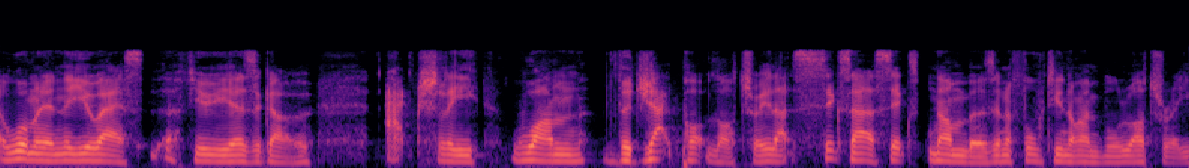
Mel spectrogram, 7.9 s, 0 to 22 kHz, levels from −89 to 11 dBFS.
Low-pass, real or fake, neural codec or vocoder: 7.2 kHz; fake; codec, 16 kHz, 8 kbps, FreqCodec, larger model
